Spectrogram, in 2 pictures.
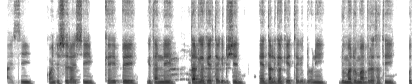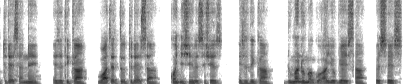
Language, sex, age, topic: Gamo, male, 18-24, government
